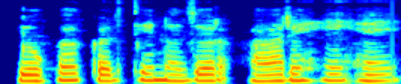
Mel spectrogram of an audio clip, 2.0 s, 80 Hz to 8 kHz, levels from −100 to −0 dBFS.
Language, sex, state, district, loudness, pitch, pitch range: Hindi, female, Chhattisgarh, Balrampur, -25 LUFS, 215 Hz, 210-230 Hz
